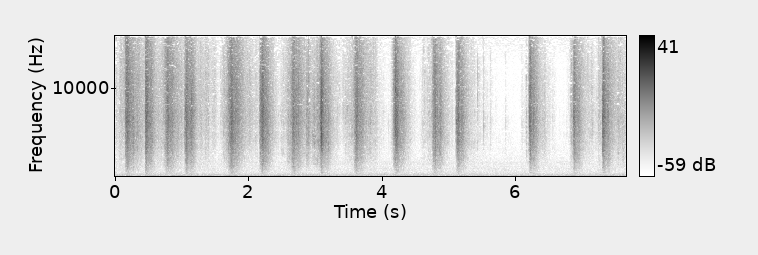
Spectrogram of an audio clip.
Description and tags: Steps on grass.
grass, steps, ground, foley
